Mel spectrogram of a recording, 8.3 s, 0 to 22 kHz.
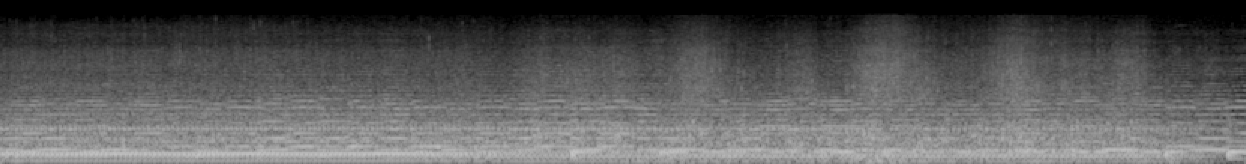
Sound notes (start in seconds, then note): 0.0 gentle music; 4.7 water splashing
